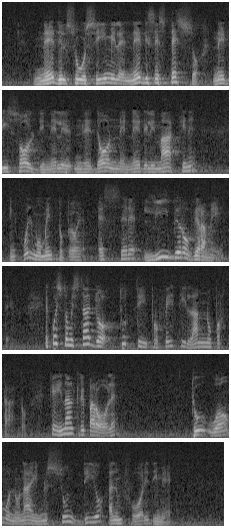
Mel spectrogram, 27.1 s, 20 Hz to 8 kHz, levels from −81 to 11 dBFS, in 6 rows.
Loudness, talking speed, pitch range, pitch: -24 LUFS, 100 wpm, 110-155 Hz, 130 Hz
